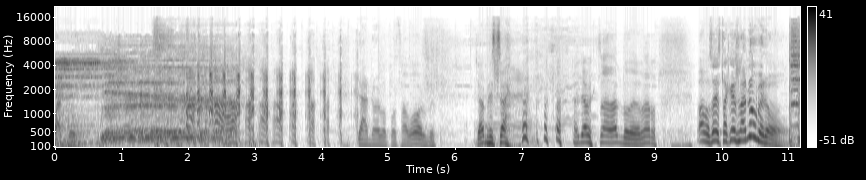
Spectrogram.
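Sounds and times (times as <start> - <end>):
speech: 0.1 - 1.4, 4.5 - 11.1
long loud drawn-out burp: 0.5 - 3.0
person chuckling: 1.5 - 4.6.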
